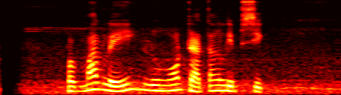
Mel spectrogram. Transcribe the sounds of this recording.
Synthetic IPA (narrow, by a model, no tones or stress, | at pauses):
b̥ə̤p̚marleluŋɔɖ̥ä̤t̪əŋlipsɪk̚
